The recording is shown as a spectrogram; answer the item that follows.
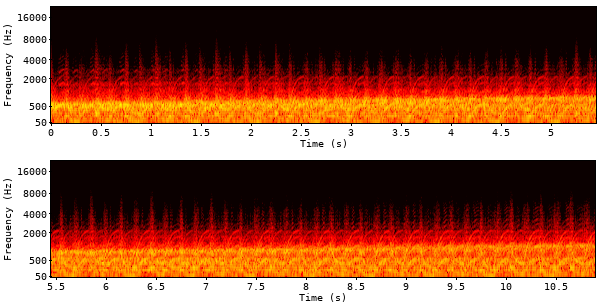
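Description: Ambient electronic music from hardware synthesizers: a dense, rapidly pulsing sequence washed in reverb and delay, its tone slowly brightening and rising as a filter opens over several seconds.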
